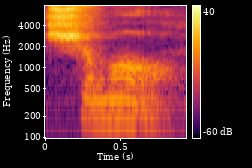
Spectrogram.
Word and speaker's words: Shema: the radio about what I was calling the Shema. Deuteronomy 6, "Hear, O Israel, the Lord thy God is one." And I was so excited to tell her, and she said, "It's Shema."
